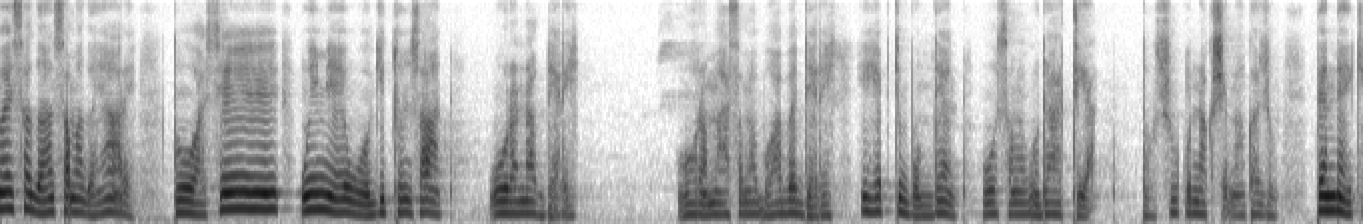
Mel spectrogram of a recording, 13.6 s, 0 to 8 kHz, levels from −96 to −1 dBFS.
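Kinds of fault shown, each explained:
No technical faults can be heard in the signal at any point in the recording.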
